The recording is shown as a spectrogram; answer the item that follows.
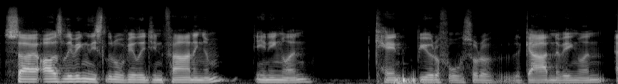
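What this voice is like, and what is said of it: Strong Australian accent. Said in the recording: “I've got a pretty strong Australian accent.”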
